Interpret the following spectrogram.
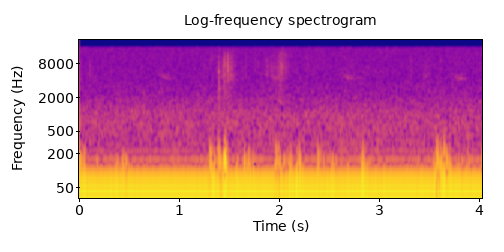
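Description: Carving knife cutting by hand into a small wooden figure, with dull low bumps from the hands working the wood and two sharp clicks about one and a half and two seconds in.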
